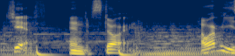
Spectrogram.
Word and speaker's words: GIF: pronunciations they are wrong it is a soft g pronounced jif end of story however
